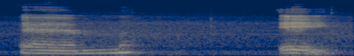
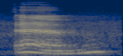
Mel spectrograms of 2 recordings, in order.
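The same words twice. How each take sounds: First: "M A" in two beats, ending in a clear "ay"; final "A" pronounced as its own syllable; accented final E. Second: "M" as one syllable, final E silent; single-beat "M" with nothing following; unaccented final E. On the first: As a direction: sound out "M", then a separate "A". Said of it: "It sounds like A". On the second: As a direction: say just "M", no "ay" after it. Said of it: "instead of just M". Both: Shown as a demonstration.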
